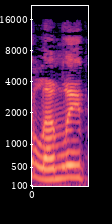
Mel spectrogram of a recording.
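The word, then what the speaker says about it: Laemmle: Coming around the corner, September 30th, playing through October 6th in Los Angeles at the, Lemley Theaters. Lemley Theaters in Santa Monica. – Yes, it's a cute little theater. I've been there many times, never knew how to say it until right now, honey.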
